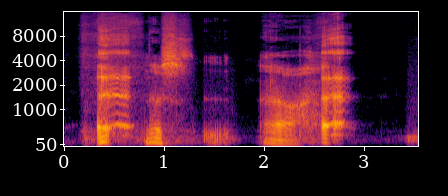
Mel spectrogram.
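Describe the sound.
A few loud burps in quick succession, deep and throaty with a rumbling, voiced quality, separated by short pauses; empty-stomach burps from a man doing 48-hour fasts.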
